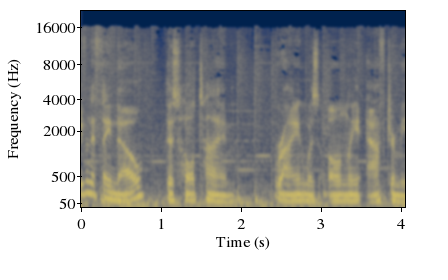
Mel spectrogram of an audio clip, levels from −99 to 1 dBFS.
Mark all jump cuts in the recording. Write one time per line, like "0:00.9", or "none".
0:00.9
